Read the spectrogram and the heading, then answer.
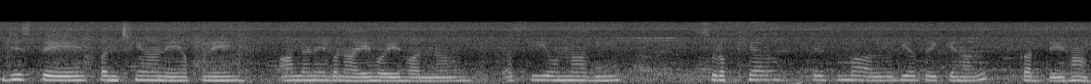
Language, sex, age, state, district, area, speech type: Punjabi, female, 30-45, Punjab, Jalandhar, urban, spontaneous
